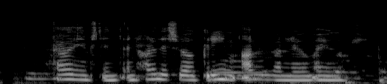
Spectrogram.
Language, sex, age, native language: Icelandic, female, 13, Icelandic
